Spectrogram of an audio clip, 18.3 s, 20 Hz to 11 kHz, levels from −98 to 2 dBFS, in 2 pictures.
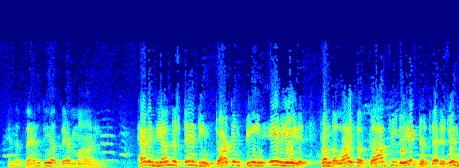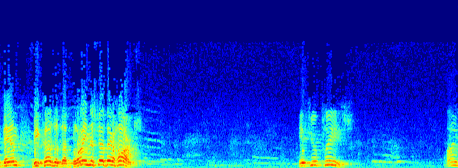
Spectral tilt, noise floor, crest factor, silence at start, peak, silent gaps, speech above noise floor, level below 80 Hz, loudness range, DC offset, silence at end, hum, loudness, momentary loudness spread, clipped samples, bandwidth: -9 dB/octave; -56 dBFS; 12 dB; 0.15 s; -6 dBFS; none; 39 dB; -58 dBFS; 10 LU; under 0.1%; 0 s; none; -17 LUFS; 11 LU; under 0.1%; 5.2 kHz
